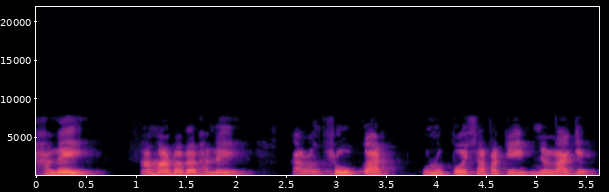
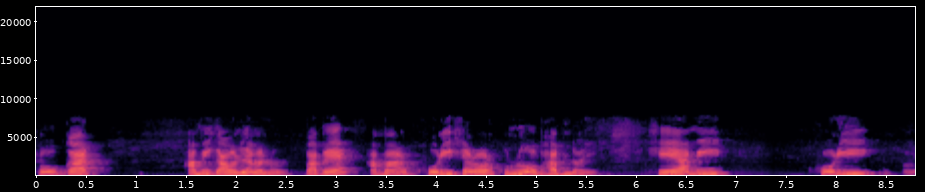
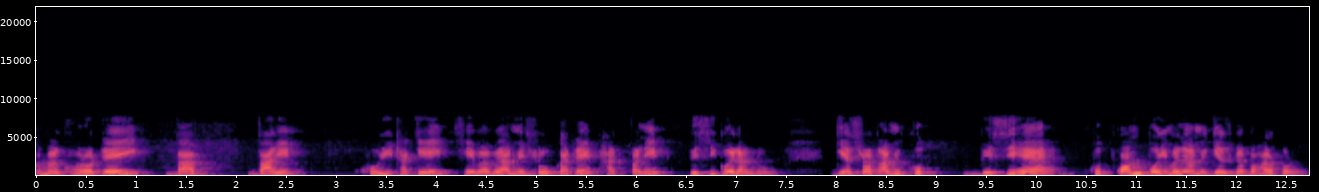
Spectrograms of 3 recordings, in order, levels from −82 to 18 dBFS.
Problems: background sounds at intervals, background conversations at intervals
